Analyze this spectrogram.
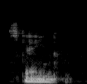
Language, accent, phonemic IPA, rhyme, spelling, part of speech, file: English, Southern England, /skeɪn/, -eɪn, skein, noun / verb, LL-Q1860 (eng)-skein.wav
